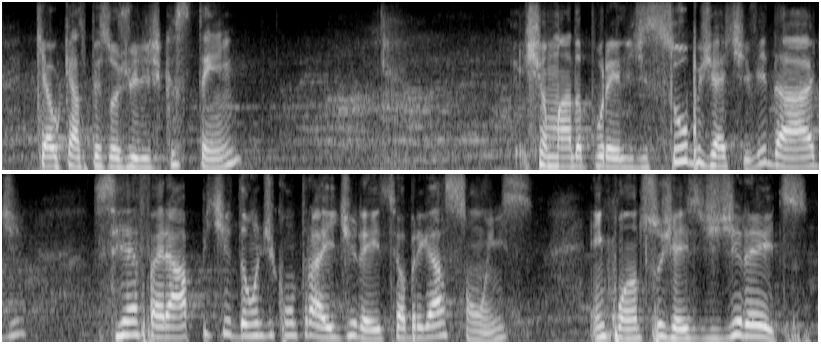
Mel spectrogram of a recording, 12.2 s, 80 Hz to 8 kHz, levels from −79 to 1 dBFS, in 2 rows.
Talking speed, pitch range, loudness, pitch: 125 wpm, 155-200 Hz, -16 LUFS, 170 Hz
